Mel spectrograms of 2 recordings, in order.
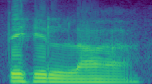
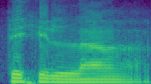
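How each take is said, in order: First: Said in the usual way. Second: తెహిల్లా slowly with a long double l; careful pronunciation. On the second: Shown as a demonstration. Pastor gives the correct word after warning against tehalka. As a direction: say తెహిల్లా slowly, te-hil-laa. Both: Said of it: "తెహల్కా అనమాకండి".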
